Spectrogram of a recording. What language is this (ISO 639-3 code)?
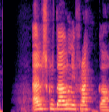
isl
